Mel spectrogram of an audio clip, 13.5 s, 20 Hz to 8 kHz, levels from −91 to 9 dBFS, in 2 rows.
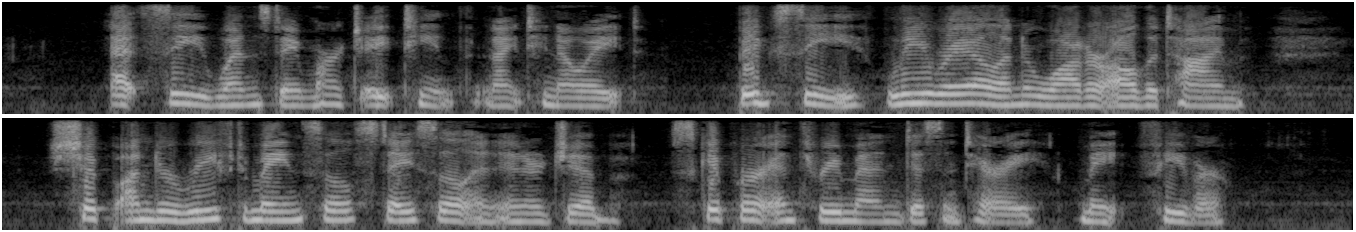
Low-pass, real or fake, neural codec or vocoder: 7.2 kHz; real; none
